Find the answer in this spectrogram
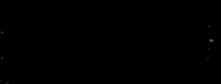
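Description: Near silence: faint room tone with a few scattered faint sounds.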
